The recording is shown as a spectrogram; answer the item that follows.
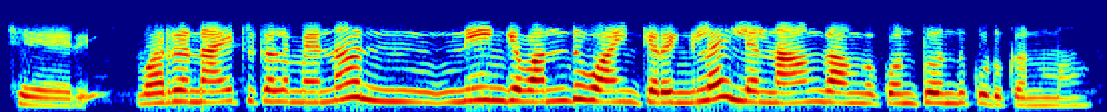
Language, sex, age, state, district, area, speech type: Tamil, female, 60+, Tamil Nadu, Theni, rural, conversation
